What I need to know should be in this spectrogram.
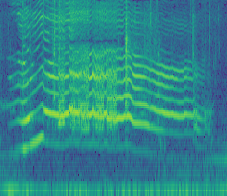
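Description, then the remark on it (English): A loud, sustained high-pitched wail that rises sharply, holds a piercing harmonic tone for over a second, then slowly sags in pitch, with a low rumble underneath throughout. “My mom closed her eyes, quietly humming again, broken only by that ear-shattering wail.”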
